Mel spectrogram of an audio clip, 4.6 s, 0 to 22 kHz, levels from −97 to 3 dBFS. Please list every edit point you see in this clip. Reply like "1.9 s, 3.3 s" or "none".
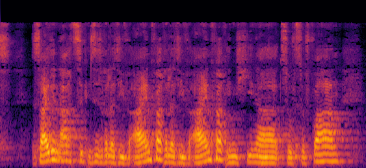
1.1 s, 2.0 s, 3.7 s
